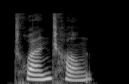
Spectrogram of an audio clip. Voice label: "传承", Chinese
